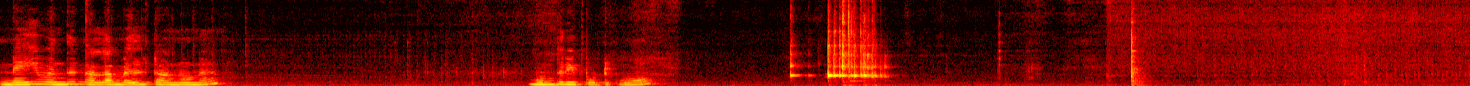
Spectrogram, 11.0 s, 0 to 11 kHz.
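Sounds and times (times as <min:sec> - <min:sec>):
cashews sizzling in ghee: 0:07.8 - 0:11.0.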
